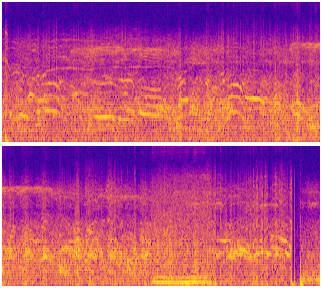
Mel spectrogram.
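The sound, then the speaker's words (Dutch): A large crowd of demonstrators, including animal rights activists held back by police at the palace on Dam Square in Amsterdam as European ministers arrive for a summit, shouts and chants continuously, many voices overlapping in a loud, dense roar, with a few brief sharp bangs near the end. “De Europese ministers komen binnen in uiteraard dure auto's en de demonstranten worden tegengehouden door platte petten.”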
